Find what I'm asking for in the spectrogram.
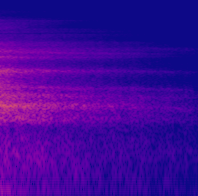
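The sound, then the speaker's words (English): A slow, deep breath out through the mouth during a guided breathing exercise: a single airy, sigh-like exhale that starts fairly strong and fades steadily over about two seconds, with no voices. “Take a deep breath in through your nose and out through your mouth.”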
